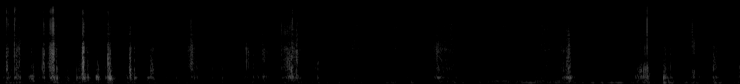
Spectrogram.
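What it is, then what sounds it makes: Plush fabric cushion scratched. Fingertips and short nails scratch the felt heart patch and 'Me to You' label area of a small, soft, stuffed pink fleece cushion with a grey teddy appliqué. Quick, bright, dry scratching strokes come in bursts at the start and end, with softer, smoother rubbing in the middle. The sound is quiet and crisp, with almost no low end and no ring after each stroke.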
